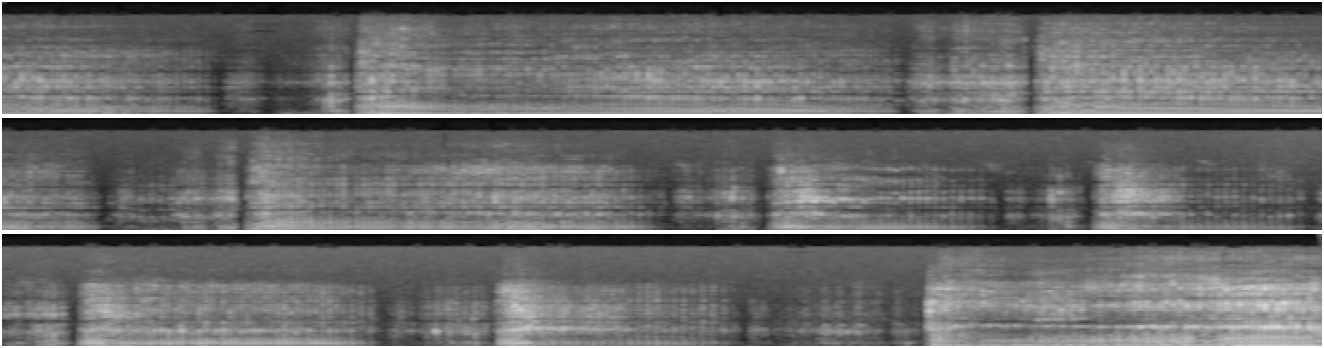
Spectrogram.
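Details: Tiger roaring and growling continuously, deep rumbling bursts repeated every few seconds with short gaps, rough and low-pitched throughout.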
